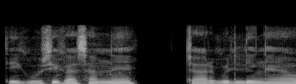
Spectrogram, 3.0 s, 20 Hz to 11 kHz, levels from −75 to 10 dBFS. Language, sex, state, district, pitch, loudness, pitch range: Hindi, male, Tripura, West Tripura, 120 Hz, -17 LUFS, 115-125 Hz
